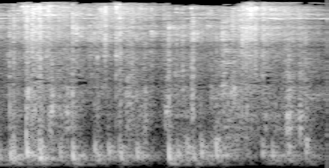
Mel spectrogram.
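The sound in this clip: Horses' hooves clip-clopping as men ride by in a Western frontier setting, a brisk, steady clatter of overlapping hoofbeats with a short lull around the middle.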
